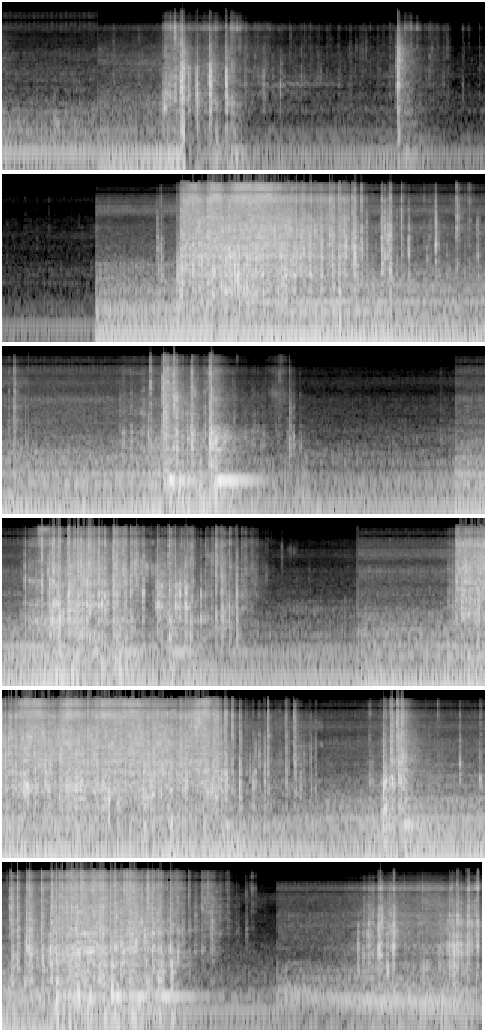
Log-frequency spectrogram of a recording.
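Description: Car tyres rolling over and crushing brittle objects: several spells of crackling and crunching, each a few seconds long, with quieter gaps between them.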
